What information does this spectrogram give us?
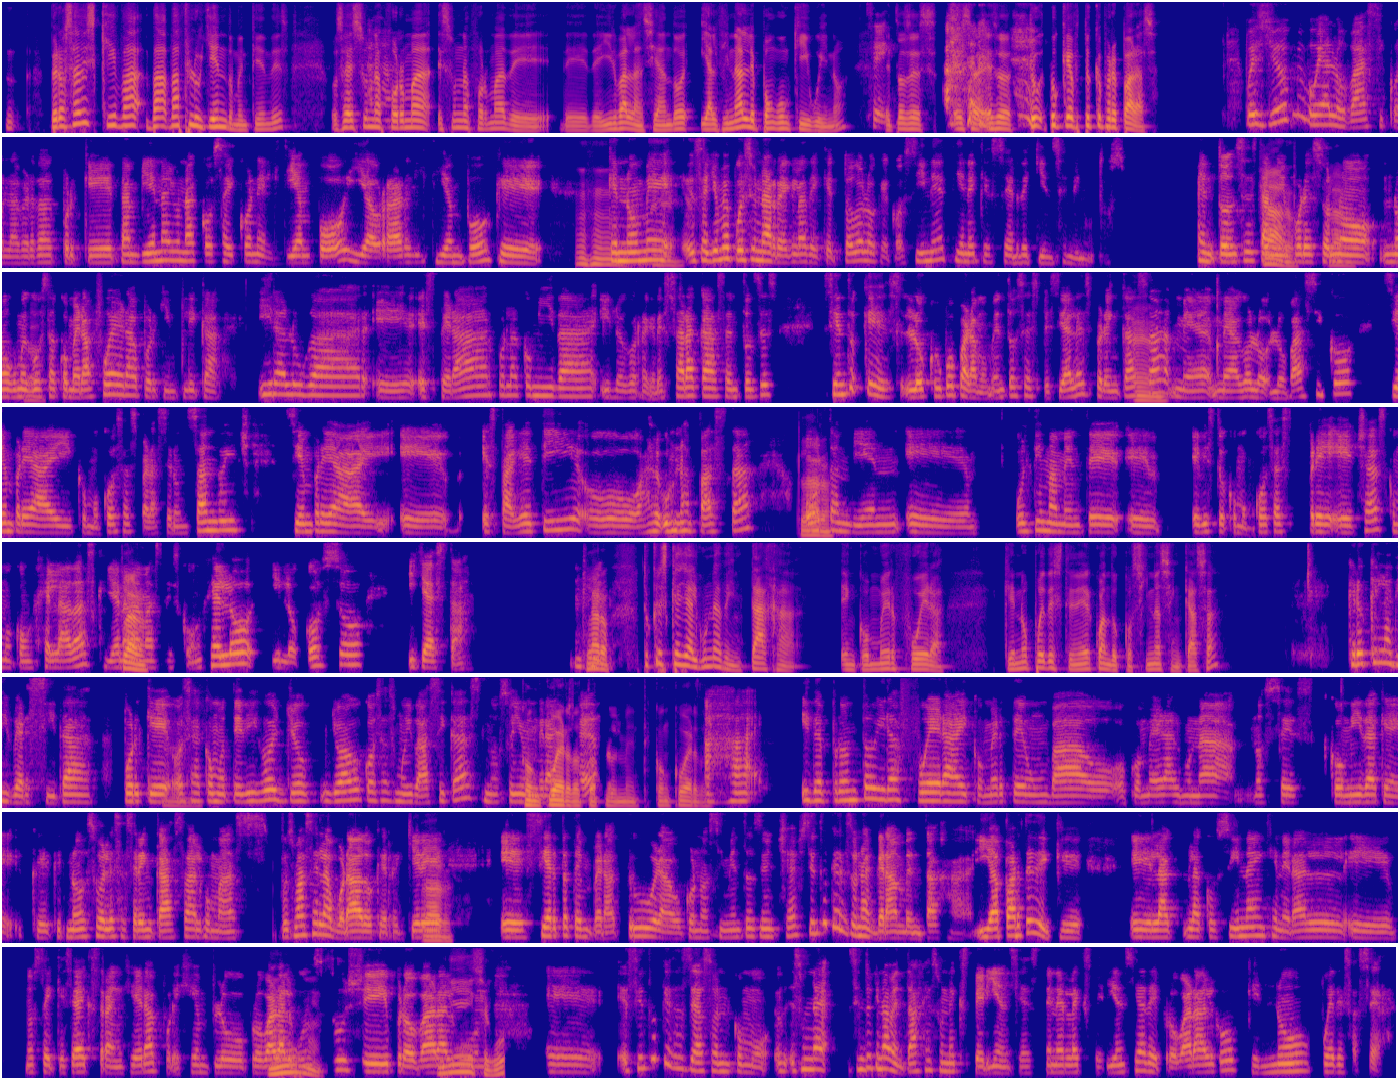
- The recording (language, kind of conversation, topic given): Spanish, unstructured, ¿Prefieres cocinar en casa o comer fuera?
- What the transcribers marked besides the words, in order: chuckle; tapping; laughing while speaking: "alguna"; "cuezo" said as "coso"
